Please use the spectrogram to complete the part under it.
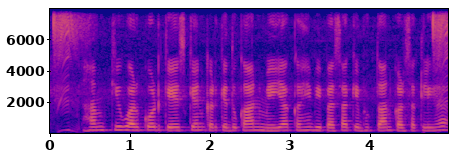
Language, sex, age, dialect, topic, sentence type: Magahi, male, 18-24, Western, banking, question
